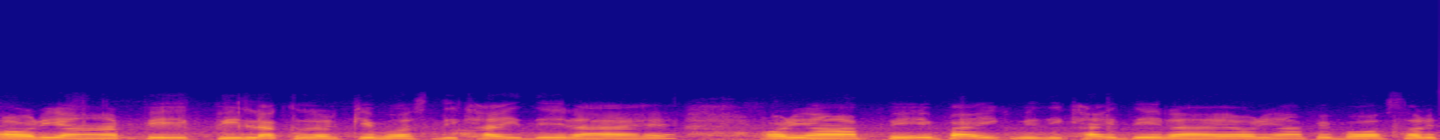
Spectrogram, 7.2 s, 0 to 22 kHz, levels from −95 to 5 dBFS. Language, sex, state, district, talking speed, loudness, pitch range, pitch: Hindi, female, Bihar, Saharsa, 235 wpm, -14 LUFS, 225-235 Hz, 230 Hz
